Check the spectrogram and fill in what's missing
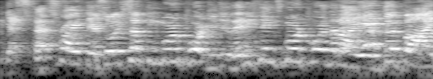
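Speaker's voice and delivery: wounded huff; huffy martyrdom. Acted. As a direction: lay on the grievance, then ring off. Offended mother ends the call.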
